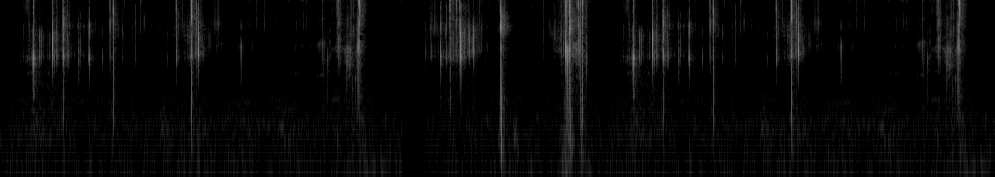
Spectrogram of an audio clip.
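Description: Slime being pressed and squeezed by hand, giving off clusters of crackles and sharp popping clicks about once a second as trapped air pops.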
